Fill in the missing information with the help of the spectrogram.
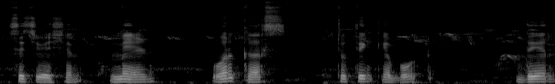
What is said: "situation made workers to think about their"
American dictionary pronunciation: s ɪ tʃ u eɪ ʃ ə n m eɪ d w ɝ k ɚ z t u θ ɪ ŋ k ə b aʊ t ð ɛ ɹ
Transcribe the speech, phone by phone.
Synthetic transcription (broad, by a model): s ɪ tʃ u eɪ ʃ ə n m eɪ d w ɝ k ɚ s t u t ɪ ŋ k ə b aʊ t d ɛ ɹ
